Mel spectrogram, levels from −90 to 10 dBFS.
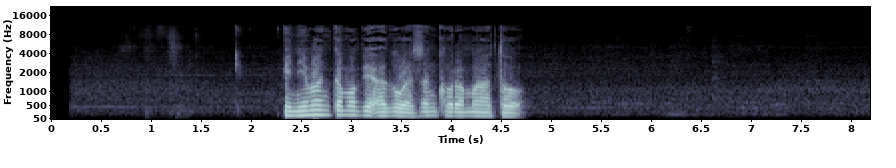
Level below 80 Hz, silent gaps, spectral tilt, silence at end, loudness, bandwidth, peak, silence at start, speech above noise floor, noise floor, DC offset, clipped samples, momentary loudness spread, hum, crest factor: -62 dBFS; none; -8 dB/octave; 3.5 s; -13 LUFS; 11.5 kHz; 0 dBFS; 2.3 s; 45 dB; -58 dBFS; under 0.1%; under 0.1%; 5 LU; none; 18 dB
